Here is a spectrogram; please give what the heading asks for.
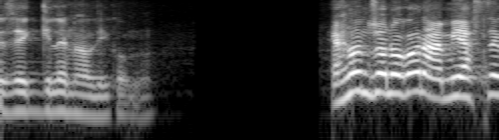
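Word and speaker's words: Gyllenhaal: ছবির নাম হচ্ছে এনিমি, আর ফেভারিট অ্যাক্টরটা হচ্ছে জনগণ জেক জিলেন হল আর কি। খুবই ইন্টারেস্টিং, এটা একটা ইন্টারেস্টিং একটা মুভি। উচ্চারণ গিলেন হল, গিলেন হল। যে গিলেন হাল না জিলেন হাল।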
